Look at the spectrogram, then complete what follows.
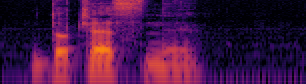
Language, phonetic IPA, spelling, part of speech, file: Polish, [dɔˈt͡ʃɛsnɨ], doczesny, adjective, Pl-doczesny.ogg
